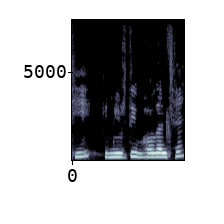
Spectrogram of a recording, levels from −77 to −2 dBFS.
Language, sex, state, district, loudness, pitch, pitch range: Maithili, female, Bihar, Samastipur, -17 LUFS, 225 Hz, 220-255 Hz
